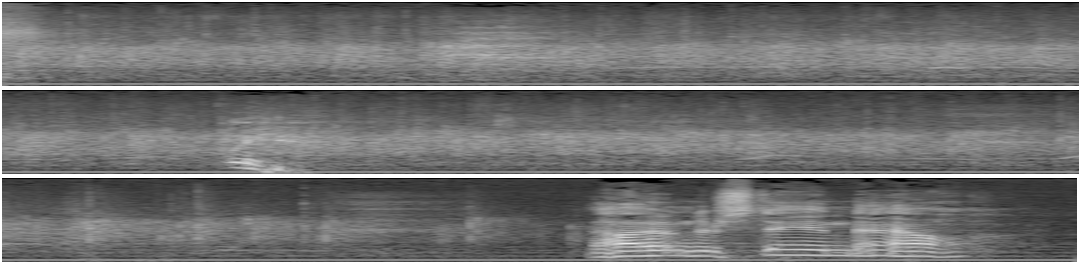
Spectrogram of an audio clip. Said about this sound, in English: Oh, clap your hands unto the Lord today.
